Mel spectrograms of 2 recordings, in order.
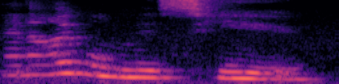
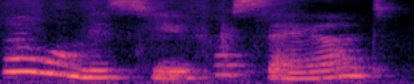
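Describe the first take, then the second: First: Sad and softer, a little higher. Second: Quiet, sad, a little higher; teacher repeating Mouse's line, sad and soft. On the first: A narrator's reading. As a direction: let the voice drop to a sad hush. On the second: Shown as a demonstration. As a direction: say it gently and sadly. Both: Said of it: "in a sad, soft voice".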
